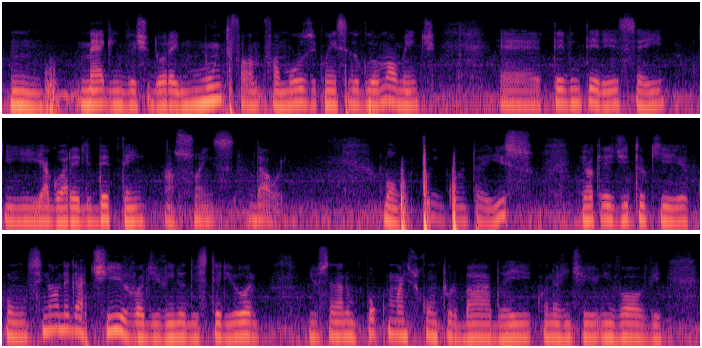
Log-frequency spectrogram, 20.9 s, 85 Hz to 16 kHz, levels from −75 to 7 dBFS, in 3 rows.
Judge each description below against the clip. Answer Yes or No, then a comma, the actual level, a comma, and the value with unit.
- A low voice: Yes, low, 125 Hz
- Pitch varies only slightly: Yes, narrow, 1.8 semitones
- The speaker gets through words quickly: No, average, 130 wpm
